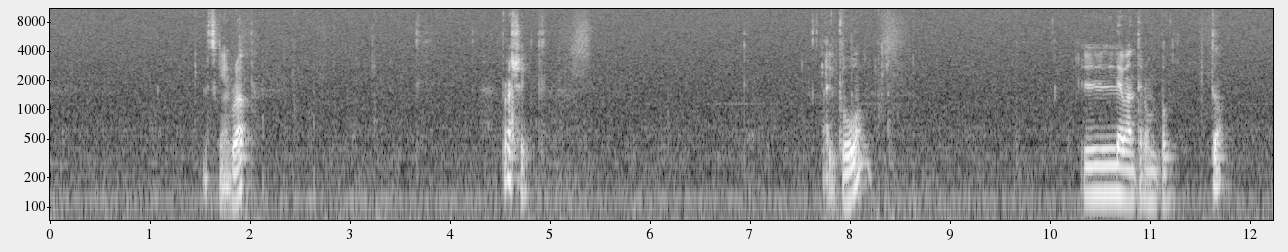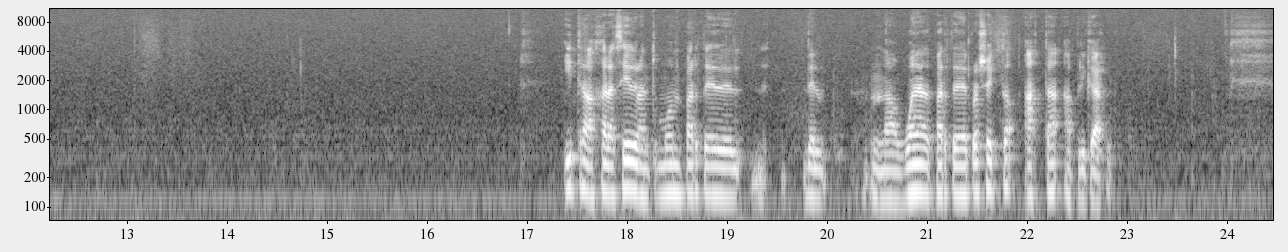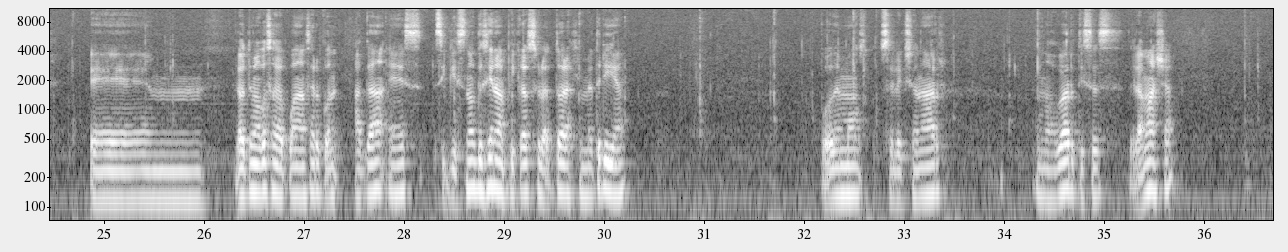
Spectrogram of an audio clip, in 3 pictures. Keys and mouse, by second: 3.5-7.1 drag, 9.2 shift+click, 11.8 middle click, 12.7 click, 14.9 shift+click, 17.9 alt+click, 18.3 alt+click, 18.9 alt+click, 21.4 middle click, 26.5 alt+click, 32.4 ctrl+Tab, 32.6 ctrl+1, 33.4 ctrl+z, 33.9 alt+click, 34.3-36.2 drag.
